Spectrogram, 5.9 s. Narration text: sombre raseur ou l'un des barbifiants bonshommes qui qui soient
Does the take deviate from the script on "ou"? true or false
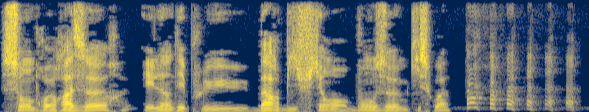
true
